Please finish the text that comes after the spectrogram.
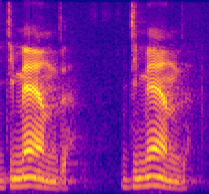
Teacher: l'accent tonique se fait sur la deuxième partie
